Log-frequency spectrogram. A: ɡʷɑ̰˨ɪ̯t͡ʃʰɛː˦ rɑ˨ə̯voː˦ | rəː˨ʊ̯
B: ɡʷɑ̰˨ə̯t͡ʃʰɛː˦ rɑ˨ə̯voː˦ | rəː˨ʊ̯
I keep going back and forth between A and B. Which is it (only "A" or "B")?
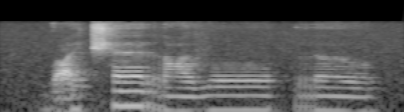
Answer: A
